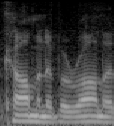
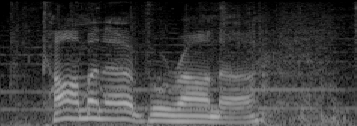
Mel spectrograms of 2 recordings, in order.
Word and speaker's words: Carmina Burana: It's part of Carmen of Burana, the thing they butchered in Final Fantasy.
